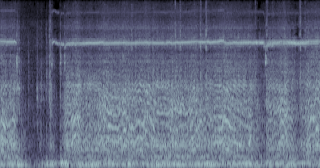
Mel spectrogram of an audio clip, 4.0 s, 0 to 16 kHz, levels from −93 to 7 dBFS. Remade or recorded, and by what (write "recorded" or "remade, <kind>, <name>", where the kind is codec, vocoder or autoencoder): recorded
